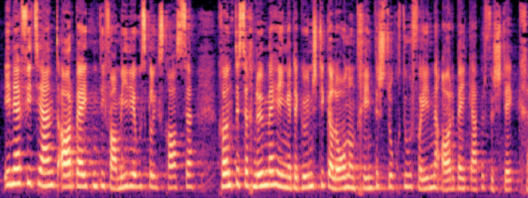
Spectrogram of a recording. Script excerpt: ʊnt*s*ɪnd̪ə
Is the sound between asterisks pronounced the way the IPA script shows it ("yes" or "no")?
no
